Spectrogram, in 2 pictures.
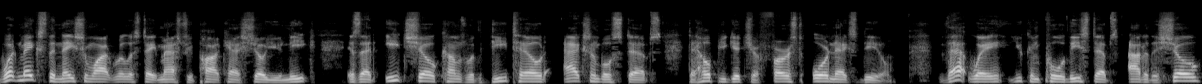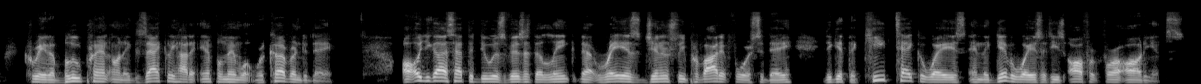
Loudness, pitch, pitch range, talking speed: -20 LUFS, 130 Hz, 115-145 Hz, 205 wpm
